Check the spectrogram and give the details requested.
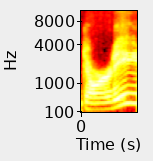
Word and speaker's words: Dougherty: everybody as James said my name is Doherty I know that's not the usual pronunciation for what you all are used to um but it's how we say it here in the US um my pronouns are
